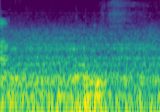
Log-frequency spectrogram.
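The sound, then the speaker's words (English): A steady roar of street traffic, with heavy low engine rumble from passing buses and trucks filling the whole stretch without a break. “And, fucking traffic.”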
